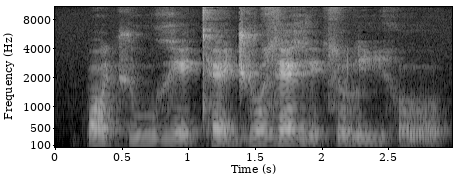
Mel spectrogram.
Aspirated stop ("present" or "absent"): present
